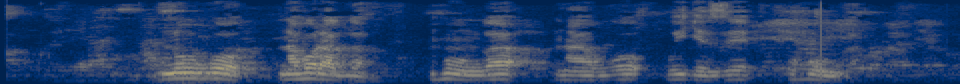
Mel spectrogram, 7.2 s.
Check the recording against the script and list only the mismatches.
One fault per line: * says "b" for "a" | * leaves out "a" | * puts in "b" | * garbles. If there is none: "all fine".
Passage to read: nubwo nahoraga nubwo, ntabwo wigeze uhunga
* says "mpunga" for "nubwo"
